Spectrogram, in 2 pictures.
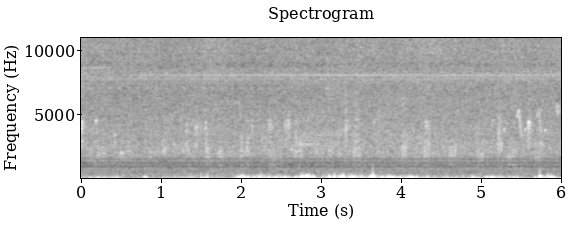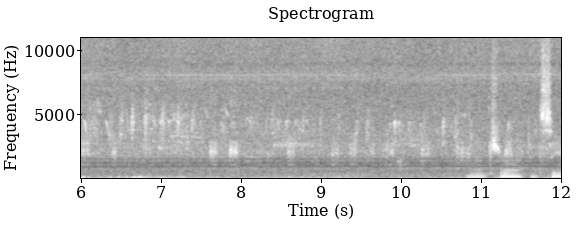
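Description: Faint outdoor ambience: irregular low rumbling of wind on the microphone, strongest in the first half, with scattered faint high bird chirps.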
